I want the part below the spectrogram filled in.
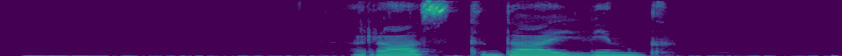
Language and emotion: Russian, neutral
